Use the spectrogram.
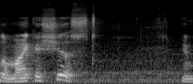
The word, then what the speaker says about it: schist: is called a mica schist and be careful how you do pronounce the second word s-c-h-i-s-t it's a german word and it's been metamorphosed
